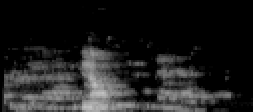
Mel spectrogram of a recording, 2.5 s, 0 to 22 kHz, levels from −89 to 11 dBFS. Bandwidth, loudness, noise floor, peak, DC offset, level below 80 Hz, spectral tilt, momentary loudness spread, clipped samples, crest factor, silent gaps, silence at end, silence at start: 5.8 kHz; -20 LUFS; -51 dBFS; -4 dBFS; under 0.1%; -56 dBFS; -10 dB/octave; 21 LU; under 0.1%; 22 dB; none; 0.25 s; 0.05 s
